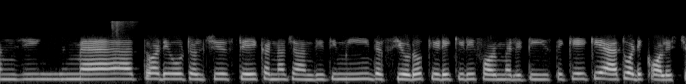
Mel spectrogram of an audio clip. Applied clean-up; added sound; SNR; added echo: none; Rattle (instrument); 20 dB; none.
